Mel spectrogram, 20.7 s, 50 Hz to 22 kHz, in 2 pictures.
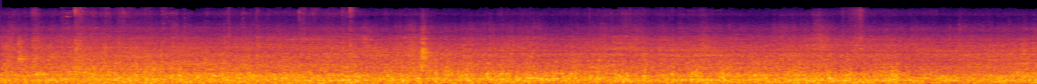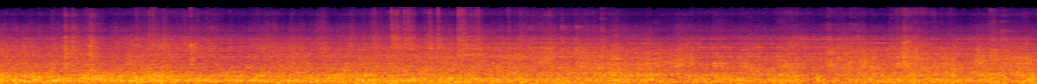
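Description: Loaded tank cars of a heavy freight train rolling past on a grade, a steady rumble with scattered clicks and knocks from the wheels and running gear. The underpowered 9,200-ton train is losing speed on the hill on its way to a stall.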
